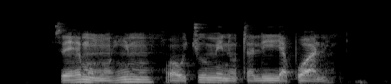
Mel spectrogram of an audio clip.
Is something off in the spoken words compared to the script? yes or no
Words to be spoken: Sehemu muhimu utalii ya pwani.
yes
